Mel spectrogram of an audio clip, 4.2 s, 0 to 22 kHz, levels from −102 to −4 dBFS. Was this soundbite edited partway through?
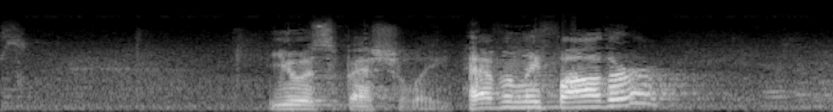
yes; 1 cut; at 2.2 s

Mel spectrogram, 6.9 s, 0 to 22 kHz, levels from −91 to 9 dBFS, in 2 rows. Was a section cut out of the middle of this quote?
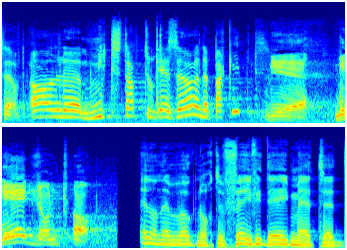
no; 0 cuts

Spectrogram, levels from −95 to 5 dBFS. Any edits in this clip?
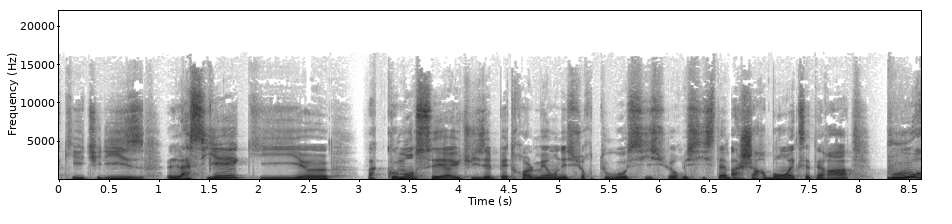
no; 0 cuts

